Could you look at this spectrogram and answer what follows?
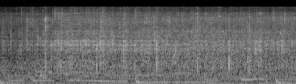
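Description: Dried salt ribbon fish frying in a pan with onions and garlic, a loud steady sizzle with crackles and occasional scraping of stirring, no talking.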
